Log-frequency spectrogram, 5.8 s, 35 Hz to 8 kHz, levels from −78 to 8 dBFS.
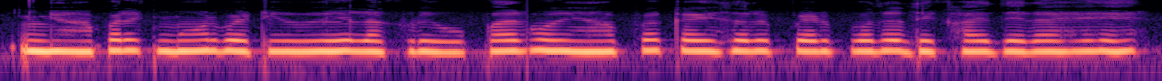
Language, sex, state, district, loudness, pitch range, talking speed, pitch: Hindi, male, Uttarakhand, Tehri Garhwal, -11 LUFS, 255-265 Hz, 205 wpm, 260 Hz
